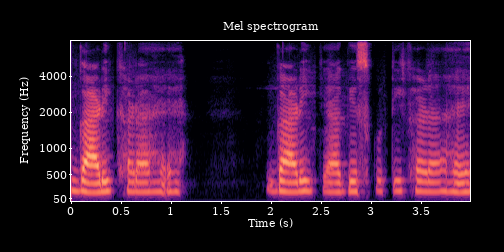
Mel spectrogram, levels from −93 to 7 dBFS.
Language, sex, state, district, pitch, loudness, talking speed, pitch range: Hindi, female, Chhattisgarh, Korba, 185 Hz, -20 LUFS, 135 wpm, 180-190 Hz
